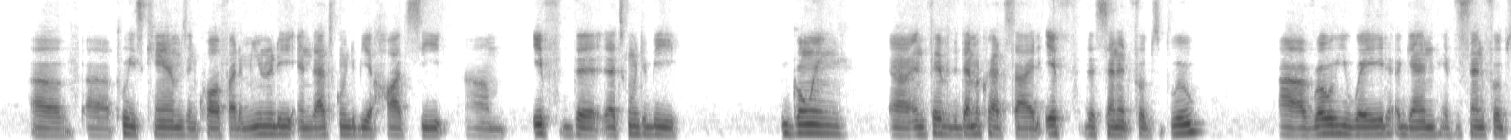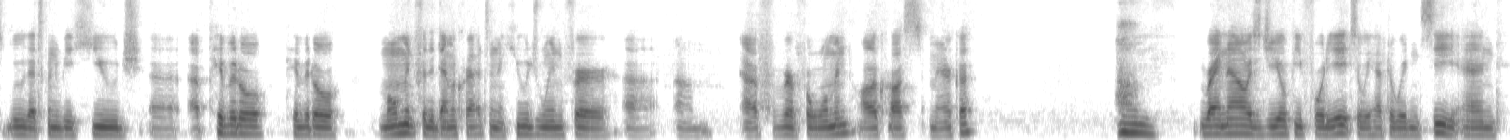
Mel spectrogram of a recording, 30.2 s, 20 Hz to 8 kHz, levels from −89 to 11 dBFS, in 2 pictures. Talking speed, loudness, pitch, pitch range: 175 wpm, -30 LUFS, 110 Hz, 105-115 Hz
